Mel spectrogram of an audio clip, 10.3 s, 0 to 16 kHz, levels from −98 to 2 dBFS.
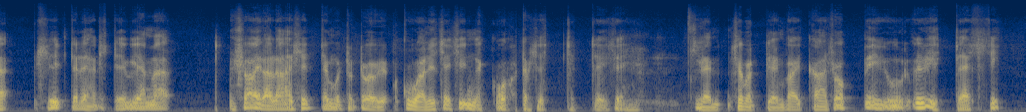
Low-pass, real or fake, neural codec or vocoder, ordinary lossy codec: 14.4 kHz; fake; codec, 44.1 kHz, 2.6 kbps, SNAC; none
